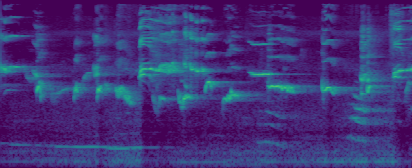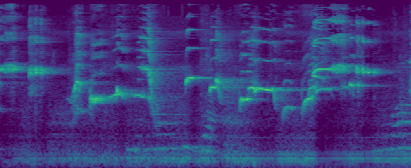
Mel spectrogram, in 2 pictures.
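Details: Caged oriental magpie-robin (kacer) singing in fighter mode: rapid stream of bright whistles, sweeping slurs and sharp chip notes in short bursts about every half second, rich and varied, over a faint low hum.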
